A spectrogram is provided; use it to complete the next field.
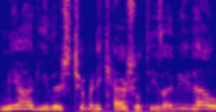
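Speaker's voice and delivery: sobbing cry, very high-pitched. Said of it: "Chopper starts, like, crying".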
